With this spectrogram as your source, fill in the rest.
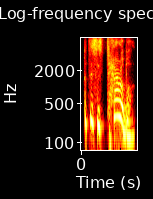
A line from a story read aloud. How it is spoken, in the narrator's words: cried Frodo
